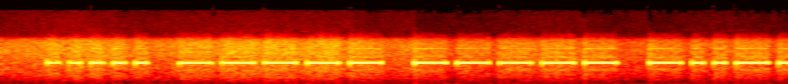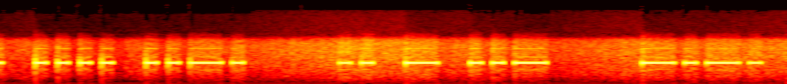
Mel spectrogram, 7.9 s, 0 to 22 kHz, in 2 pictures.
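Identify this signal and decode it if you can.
Morse code, heard as a keyed tone, about 22 wpm, 1020 Hz. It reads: 500/HF ITU C
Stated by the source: Morse from KPH's Night of Nights XX maritime radiotelegraphy event, received in Chiapas, Mexico about 3,800 km away on a Kenwood R-600 with a grounded 10 m long-wire antenna.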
